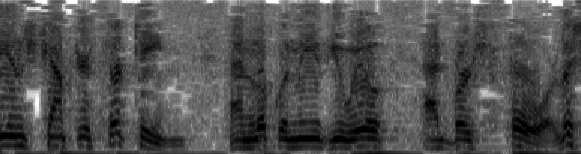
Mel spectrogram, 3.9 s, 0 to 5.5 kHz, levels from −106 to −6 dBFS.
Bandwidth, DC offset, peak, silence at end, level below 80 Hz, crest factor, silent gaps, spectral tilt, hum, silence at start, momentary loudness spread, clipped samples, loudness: 5.4 kHz; 4%; 0 dBFS; 0 s; -40 dBFS; 8 dB; none; -6.5 dB/octave; none; 0 s; 7 LU; 3%; -8 LUFS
